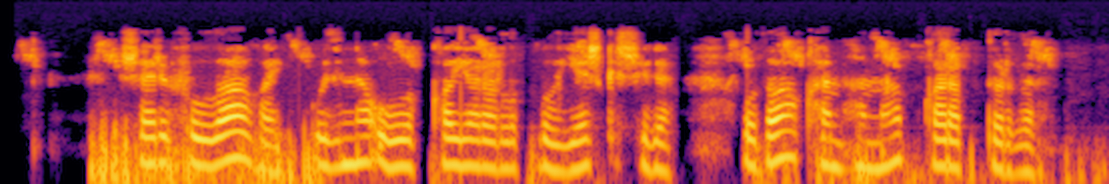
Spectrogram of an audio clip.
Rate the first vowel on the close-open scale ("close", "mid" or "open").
open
